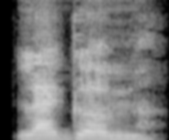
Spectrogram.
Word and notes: la gomme: French

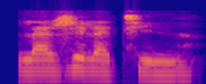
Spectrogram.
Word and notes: la gelatine: French

